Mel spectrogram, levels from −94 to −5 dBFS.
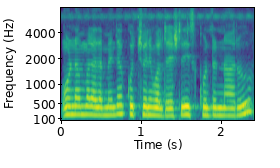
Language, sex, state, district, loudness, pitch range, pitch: Telugu, female, Andhra Pradesh, Annamaya, -14 LUFS, 195-215 Hz, 205 Hz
